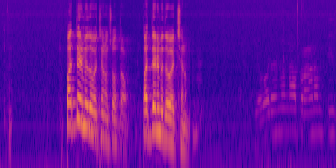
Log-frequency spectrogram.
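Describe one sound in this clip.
A young man recites loudly and expressively into a microphone through loudspeakers.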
